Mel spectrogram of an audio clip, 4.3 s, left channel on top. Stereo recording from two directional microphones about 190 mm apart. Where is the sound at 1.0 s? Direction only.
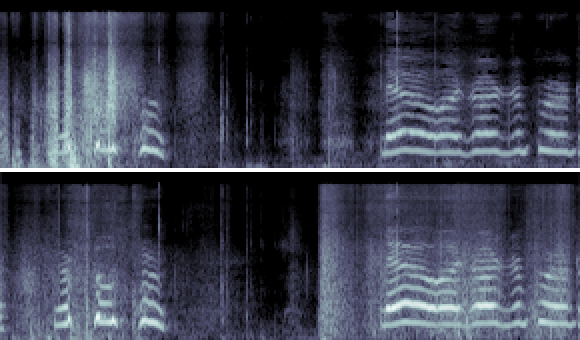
75° right (ahead or behind).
